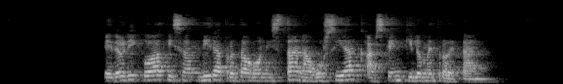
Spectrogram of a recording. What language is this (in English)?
Basque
